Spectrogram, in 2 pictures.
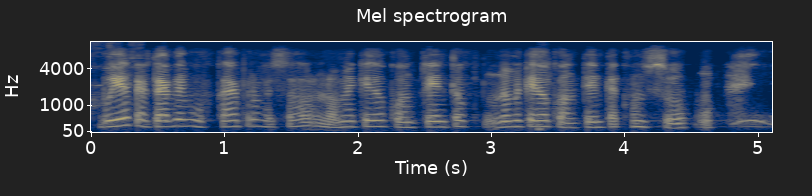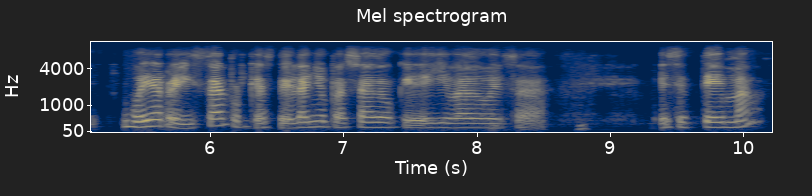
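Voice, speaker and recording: A woman's voice: mid-range voice, fairly even intonation, normal speed, gravelly, highs cut off. A woman at an online workshop for teachers, politely doubting and challenging the teacher's point. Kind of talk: questioning in an online class. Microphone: video call.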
